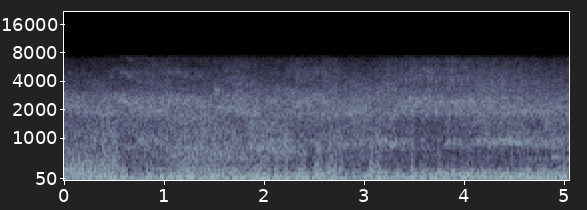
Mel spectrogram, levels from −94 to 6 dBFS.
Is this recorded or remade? recorded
